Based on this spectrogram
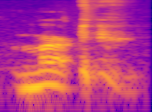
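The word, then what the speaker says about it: Mörk: So the So, internet, So the internet said it's actually pronounced Merc.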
